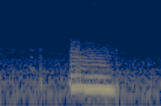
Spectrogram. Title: snoring !!!!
